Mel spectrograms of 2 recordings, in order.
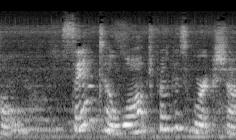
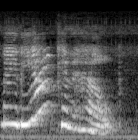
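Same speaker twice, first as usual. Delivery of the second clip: very high, small piping voice; 9 semitones higher, 4 dB louder than usual. Narrating a christmas story, someone offers santa help: high voice. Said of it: "said someone in a high voice".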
